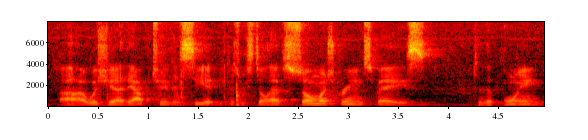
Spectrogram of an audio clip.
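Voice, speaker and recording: A man with a fairly low voice talks at a fairly quick pace, with audible room echo and noticeable background noise. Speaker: homeowner applicant. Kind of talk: public hearing testimony. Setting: city planning commission meeting. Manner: loud.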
